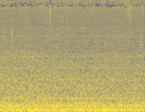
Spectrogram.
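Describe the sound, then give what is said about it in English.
A steady, low rumble of planes flying overhead, continuous, with no voices and no breaks in the droning noise. “And why do I hear planes flying overhead?”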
